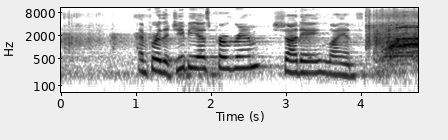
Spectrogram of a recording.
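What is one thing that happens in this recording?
A woman speaks into a microphone, reading out over loudspeakers in a large echoing hall.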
